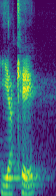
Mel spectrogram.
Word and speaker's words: 祖谷渓: are at ia valley in japanese it's called iaake in tokushima prefecture in shikoku and we are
